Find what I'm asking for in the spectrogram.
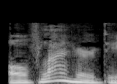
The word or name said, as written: oflaherty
